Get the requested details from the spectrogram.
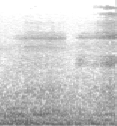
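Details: Pug snoring while standing asleep in a swimming pool: pug snoring noises.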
